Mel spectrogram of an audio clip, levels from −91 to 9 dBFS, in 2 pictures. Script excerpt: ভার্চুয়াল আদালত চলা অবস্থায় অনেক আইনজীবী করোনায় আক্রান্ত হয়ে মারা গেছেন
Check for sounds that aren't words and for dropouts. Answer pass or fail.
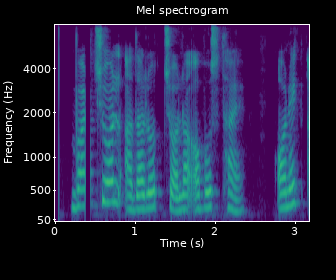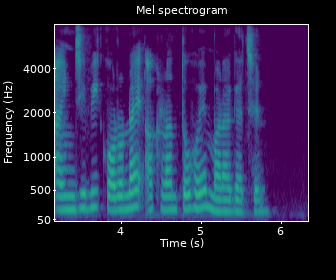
fail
